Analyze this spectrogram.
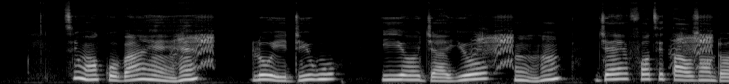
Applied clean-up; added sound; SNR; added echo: none; Bird; 11 dB; none.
